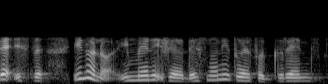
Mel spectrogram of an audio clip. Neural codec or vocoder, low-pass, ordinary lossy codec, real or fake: none; 3.6 kHz; none; real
